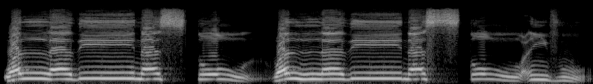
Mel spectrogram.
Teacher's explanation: Kemudian ain berharakat kasrah ya. Ini harus jelas i. Kasrah itu bunyinya huruf vokalnya i.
